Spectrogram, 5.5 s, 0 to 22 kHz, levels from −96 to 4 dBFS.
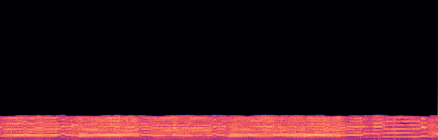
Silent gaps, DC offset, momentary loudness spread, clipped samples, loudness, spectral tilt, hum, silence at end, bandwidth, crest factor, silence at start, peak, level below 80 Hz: none; under 0.1%; 4 LU; under 0.1%; -17 LUFS; -3.5 dB/octave; none; 0 s; 4 kHz; 14 dB; 0 s; -6 dBFS; -46 dBFS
